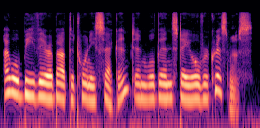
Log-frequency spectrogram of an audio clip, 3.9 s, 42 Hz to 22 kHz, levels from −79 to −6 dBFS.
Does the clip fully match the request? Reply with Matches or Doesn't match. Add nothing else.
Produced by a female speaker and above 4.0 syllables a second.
Matches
